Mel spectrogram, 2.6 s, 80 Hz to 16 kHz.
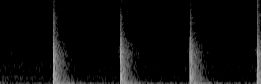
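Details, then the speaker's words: Kia Sportage NQ5 facelift door tapped from the inside: four dull knocks give a short, soft low thud with less low-frequency energy than the outside skin and no ringing; well-damped door panel. "좀 더 맞죠. 어 바깥쪽보다 조금 더 그 배음 저음이 발생하는 그 어떤 그 에너지가 좀 적습니다."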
